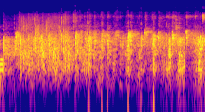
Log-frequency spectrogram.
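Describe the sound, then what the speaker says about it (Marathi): Audience applause at a birthday celebration for a company founder in Shirdi, a loud sustained burst of many hands clapping with sharp individual claps standing out. "आपण जोरदार टाळ्या वाजूया"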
